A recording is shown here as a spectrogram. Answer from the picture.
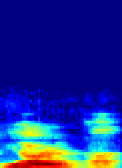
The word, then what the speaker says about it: Jarrín: Jarrín with the accent on the I, and Pepe Iniguez.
